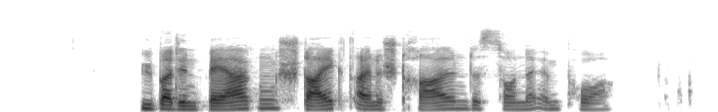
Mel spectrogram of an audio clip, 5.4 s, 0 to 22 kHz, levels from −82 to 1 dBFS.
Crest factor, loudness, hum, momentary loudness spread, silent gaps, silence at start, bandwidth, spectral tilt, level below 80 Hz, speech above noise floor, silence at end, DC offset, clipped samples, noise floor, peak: 20 dB; -21 LUFS; none; 14 LU; none; 1.05 s; 7.4 kHz; -7 dB/octave; -64 dBFS; 38 dB; 0.85 s; under 0.1%; under 0.1%; -58 dBFS; -2 dBFS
